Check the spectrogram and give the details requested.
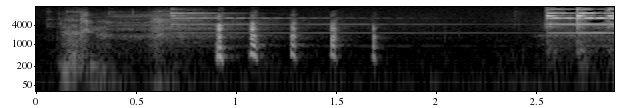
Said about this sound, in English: And you ring a bell like a girl. Weird.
